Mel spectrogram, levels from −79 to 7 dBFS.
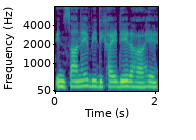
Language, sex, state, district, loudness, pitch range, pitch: Hindi, female, Arunachal Pradesh, Longding, -12 LUFS, 175-185 Hz, 180 Hz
